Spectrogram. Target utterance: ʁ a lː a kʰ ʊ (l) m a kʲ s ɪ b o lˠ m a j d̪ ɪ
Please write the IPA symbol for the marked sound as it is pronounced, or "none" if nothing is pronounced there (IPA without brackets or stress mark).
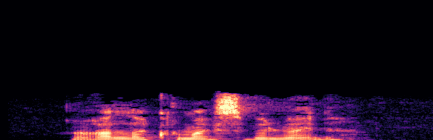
ɾ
